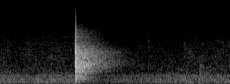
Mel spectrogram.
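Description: A knife cutting through a large chocolate peanut butter cup knocks once against the plate, a sharp clack about a second in that rings briefly as it dies away.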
